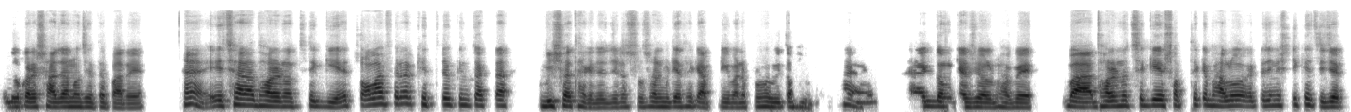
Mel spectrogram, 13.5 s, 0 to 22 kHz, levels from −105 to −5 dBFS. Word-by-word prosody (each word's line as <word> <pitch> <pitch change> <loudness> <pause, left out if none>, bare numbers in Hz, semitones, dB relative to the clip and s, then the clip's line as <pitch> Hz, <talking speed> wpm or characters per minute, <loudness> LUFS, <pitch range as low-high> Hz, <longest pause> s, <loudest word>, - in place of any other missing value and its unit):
সুন্দর 130 0 -2
করে 135 -1 +5
সাজানো 135 0 +3
যেতে 125 0 -2
পারে। 110 -1 0 0.5
হ্যা? 200 +1 +1 0.2
এছাড়া 175 +3 +4
ধরেন 145 -2 +5
হচ্ছে 140 +2 -8 0.2
গিয়ে 125 +1 0 0.2
চলাফেরার 200 +4 +2
ক্ষেত্রেও 190 -1 -1
কিন্তু 175 -2 -5
একটা 165 0 -2 0.5
বিষয় 150 +1 +3
থাকে 130 -4 -3
যে, 115 - -3
যেটা 125 +1 -5
সোশ্যাল 135 +1 -2
মিডিয়া 135 +1 0
থেকে 140 0 -1
আপনি 120 - -16 0.3
প্রভাবিত 135 -2 -1
হন 120 -4 -8 0.3
হ্যা? 185 - -3 0.7
একদম 145 -2 +2
ক্যাজুয়াল 125 -1 +2
ভাবে 120 0 +1 0.5
বা, 140 - +10 0.2
ধরেন 145 +1 +4
হচ্ছে 155 +2 -7
গিয়ে 170 -1 +5
সবথেকে 175 +2 -4
ভালো 150 +2 +3 0.2
একটা 145 +2 -9
জিনিস 160 0 -4
শিখেছি 180 -5 -3
যে 140 - +7
145 Hz, 170 wpm, -23 LUFS, 130-170 Hz, 0.7 s, বা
